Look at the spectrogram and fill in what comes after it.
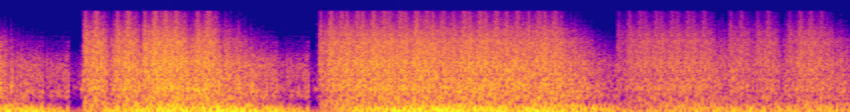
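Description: Sailing-ship cannons firing a dense barrage, shot upon shot overlapping with no gap. It breaks off twice for an instant in the first two and a half seconds and grows a little quieter in the last two seconds.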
